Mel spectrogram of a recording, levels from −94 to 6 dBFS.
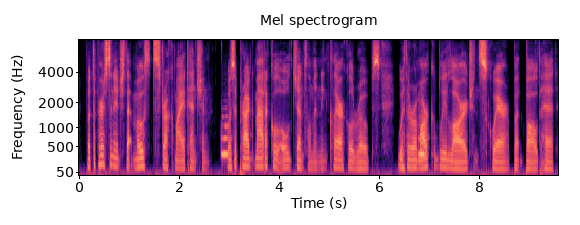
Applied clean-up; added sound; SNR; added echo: neural diffusion model UNIVERSE++.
